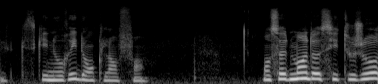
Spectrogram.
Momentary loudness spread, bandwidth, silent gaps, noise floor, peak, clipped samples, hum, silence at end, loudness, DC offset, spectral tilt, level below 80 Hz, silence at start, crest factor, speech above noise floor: 19 LU; 16 kHz; none; -54 dBFS; -6 dBFS; under 0.1%; none; 0 s; -22 LUFS; under 0.1%; -5.5 dB/octave; -60 dBFS; 0 s; 16 dB; 33 dB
